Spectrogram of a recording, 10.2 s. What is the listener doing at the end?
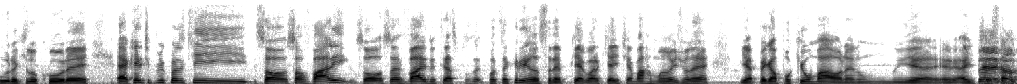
taking over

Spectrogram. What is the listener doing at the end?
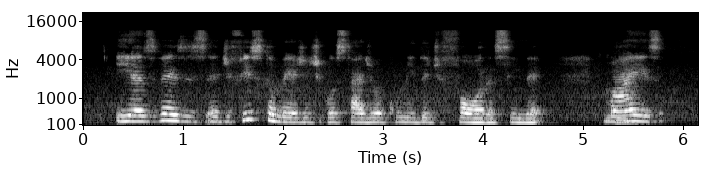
listening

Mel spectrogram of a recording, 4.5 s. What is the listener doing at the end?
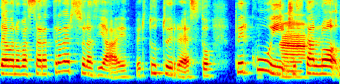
listening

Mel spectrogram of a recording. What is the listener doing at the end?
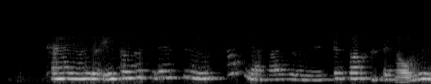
listening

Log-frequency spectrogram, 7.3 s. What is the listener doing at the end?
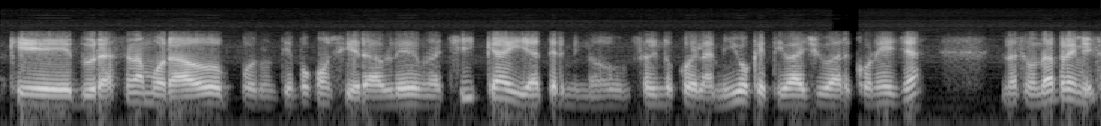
listening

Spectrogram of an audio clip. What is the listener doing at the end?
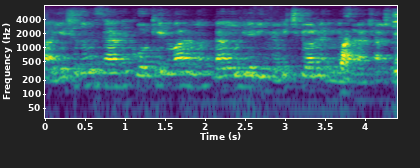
taking over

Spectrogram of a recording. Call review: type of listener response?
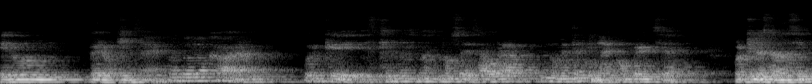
listening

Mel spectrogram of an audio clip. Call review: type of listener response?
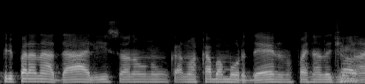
listening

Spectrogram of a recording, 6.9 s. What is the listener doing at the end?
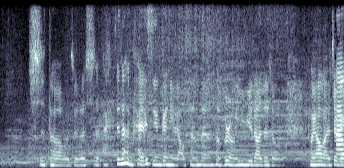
taking over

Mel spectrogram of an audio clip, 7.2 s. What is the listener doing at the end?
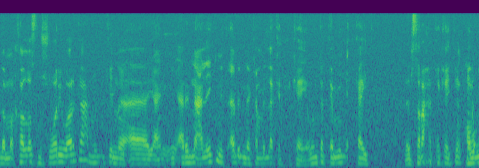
listening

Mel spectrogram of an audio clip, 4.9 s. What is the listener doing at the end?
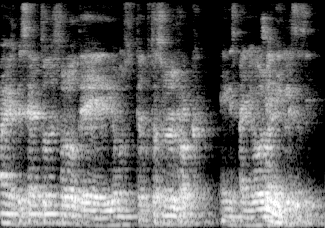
taking over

